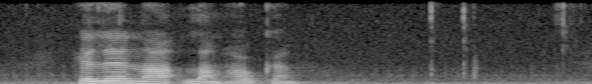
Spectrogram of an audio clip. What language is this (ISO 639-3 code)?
fao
